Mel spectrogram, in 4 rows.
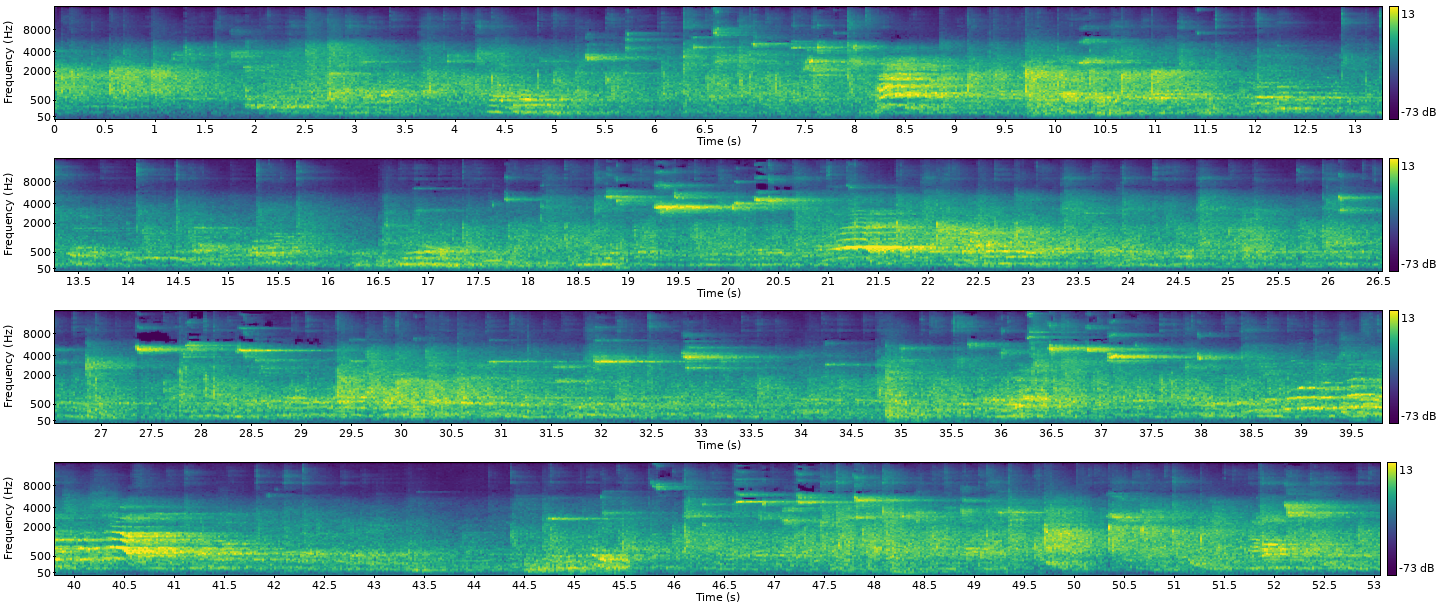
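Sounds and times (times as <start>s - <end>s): ball bouncing on table: 2.5s - 8.2s, 21.6s - 28.6s, 33.4s - 38.4s
ping pong ball clicking off paddles: 2.5s - 8.2s, 17.2s - 21.0s, 21.6s - 33.8s, 34.4s - 38.5s.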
